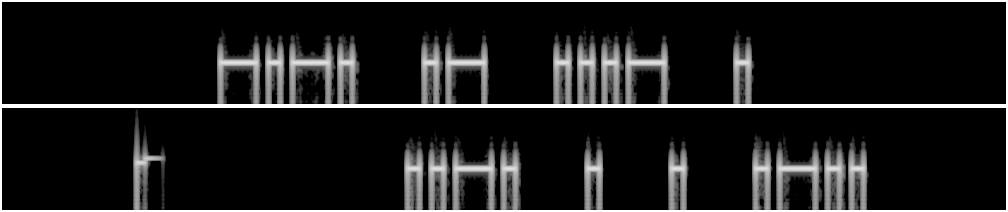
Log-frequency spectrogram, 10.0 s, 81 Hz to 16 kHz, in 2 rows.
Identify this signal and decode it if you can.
Morse code, heard as a keyed tone, about 20 wpm, spaced as for 15 wpm, 700 Hz. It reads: CAVE FEEL
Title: 192 Lesson 31f - Letter v - Words 20wpm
